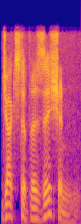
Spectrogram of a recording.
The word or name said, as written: juxtaposition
